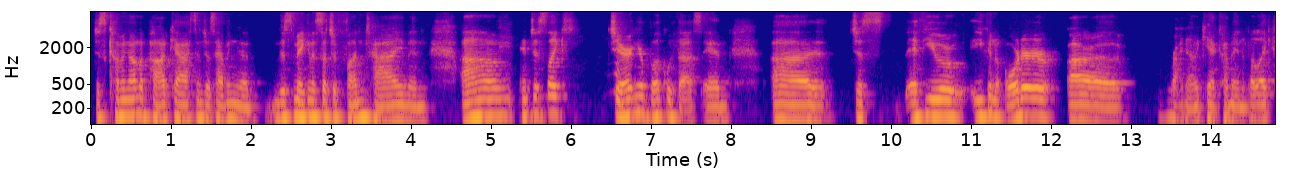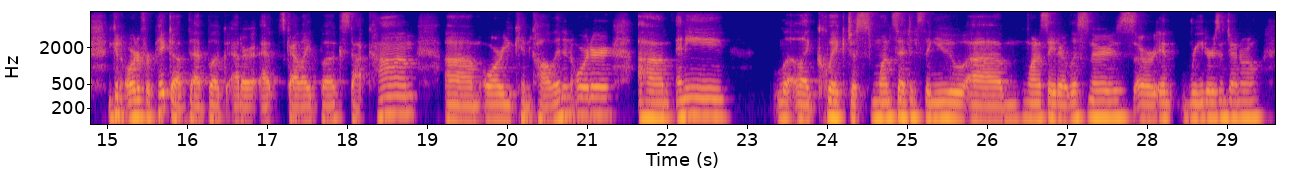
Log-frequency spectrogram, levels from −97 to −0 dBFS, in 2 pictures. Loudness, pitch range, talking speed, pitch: -29 LUFS, 115-135 Hz, 170 wpm, 125 Hz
